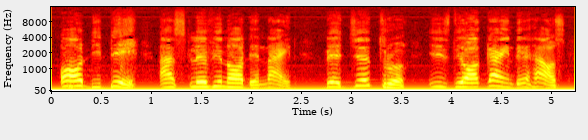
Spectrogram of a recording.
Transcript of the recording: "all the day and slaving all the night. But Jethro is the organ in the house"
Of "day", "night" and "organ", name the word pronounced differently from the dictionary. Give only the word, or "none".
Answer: organ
